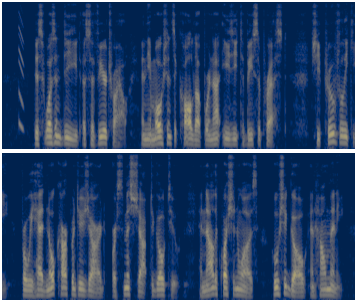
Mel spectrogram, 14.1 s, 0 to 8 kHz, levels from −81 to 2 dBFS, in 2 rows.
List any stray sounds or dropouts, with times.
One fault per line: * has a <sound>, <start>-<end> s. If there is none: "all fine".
* has a chirp, 0.3-0.5 s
